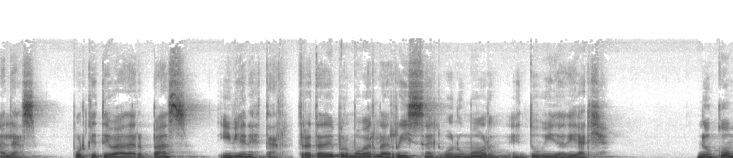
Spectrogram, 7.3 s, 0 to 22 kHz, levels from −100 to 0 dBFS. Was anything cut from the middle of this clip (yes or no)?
yes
